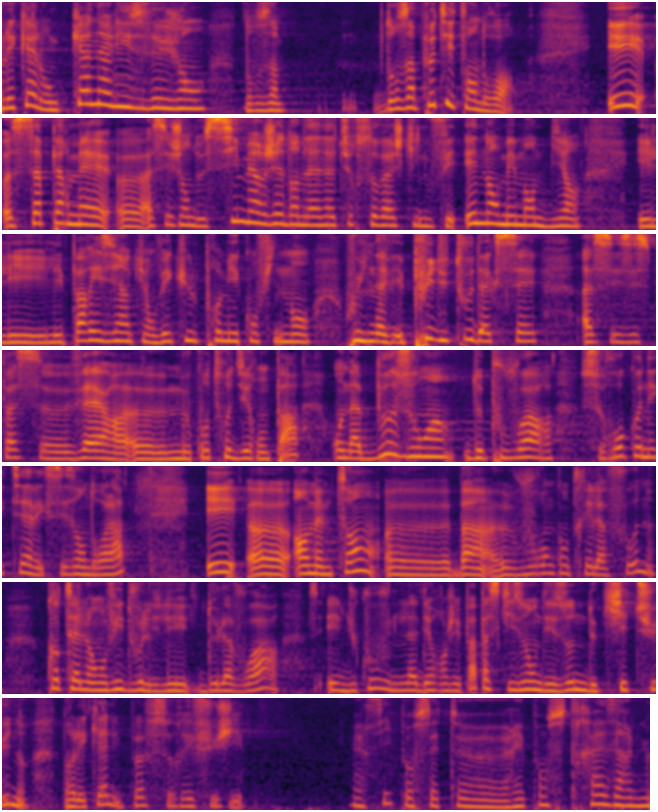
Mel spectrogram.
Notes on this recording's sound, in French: Table ronde suivie d’un débat avec le public.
